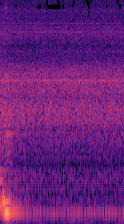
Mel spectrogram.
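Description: Steady background hiss with a faint low hum, the recording's own noise floor, under quiet handling of the microphone and shock mount. The end of a spoken word is heard at the very start.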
